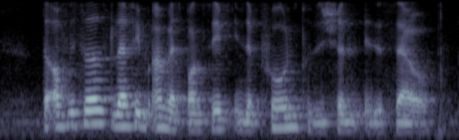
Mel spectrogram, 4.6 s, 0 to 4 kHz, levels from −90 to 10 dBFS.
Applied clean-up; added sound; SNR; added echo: none; none; none; none.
